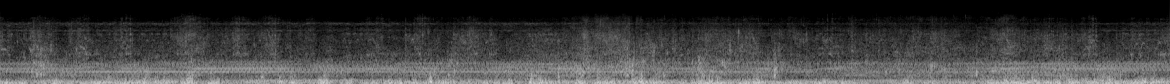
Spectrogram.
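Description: Steady engine hum from the fishing catamaran, with wind rumbling on the microphone throughout.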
